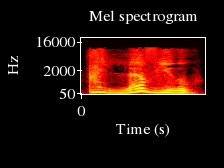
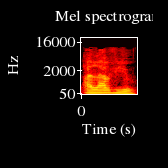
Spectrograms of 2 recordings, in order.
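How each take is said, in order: First: It is said in an intense, dramatic way. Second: It is said in a plain, casual way. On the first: "It's like in the movies" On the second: "it's not"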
